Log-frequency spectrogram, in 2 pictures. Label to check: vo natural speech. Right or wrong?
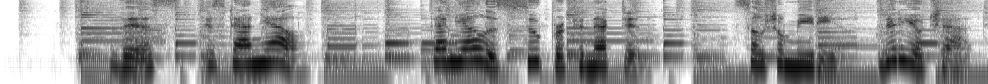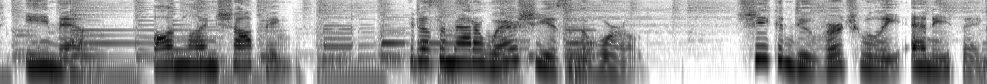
Wrong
